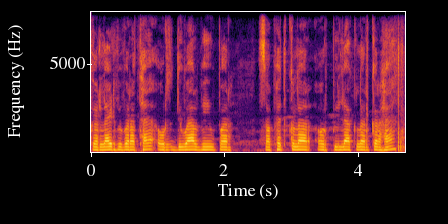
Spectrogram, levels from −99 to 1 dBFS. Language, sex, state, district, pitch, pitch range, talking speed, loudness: Sadri, male, Chhattisgarh, Jashpur, 160 Hz, 160-165 Hz, 180 wpm, -16 LUFS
